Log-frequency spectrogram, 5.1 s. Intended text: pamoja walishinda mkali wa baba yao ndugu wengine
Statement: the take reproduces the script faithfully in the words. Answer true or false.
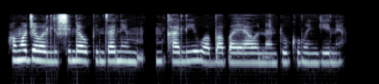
false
